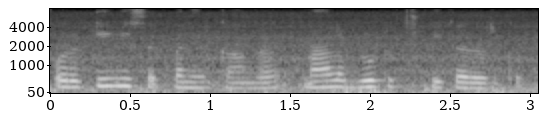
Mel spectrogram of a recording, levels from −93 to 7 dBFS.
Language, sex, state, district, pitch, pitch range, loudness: Tamil, female, Tamil Nadu, Chennai, 215 Hz, 195-230 Hz, -16 LUFS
